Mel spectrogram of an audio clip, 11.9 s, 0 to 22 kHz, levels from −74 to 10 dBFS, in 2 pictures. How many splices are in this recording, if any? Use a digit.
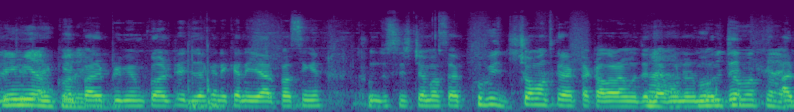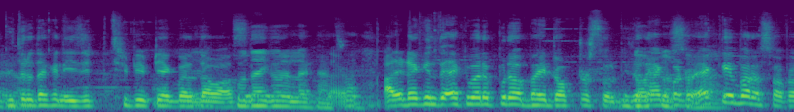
0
